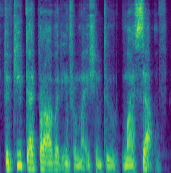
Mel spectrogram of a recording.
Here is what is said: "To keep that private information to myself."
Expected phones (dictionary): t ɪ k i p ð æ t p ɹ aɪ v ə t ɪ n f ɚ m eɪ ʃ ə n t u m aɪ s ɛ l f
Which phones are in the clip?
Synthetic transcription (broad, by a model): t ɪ k i p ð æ t p ɹ aɪ v ə t ɪ n f ɚ m eɪ ʃ ə n t u m aɪ s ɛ l f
